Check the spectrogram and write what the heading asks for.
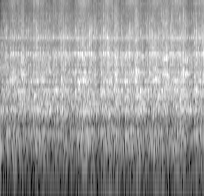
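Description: Spinning bike's flywheel and drive running steadily as it is pedalled, an even mechanical whir.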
